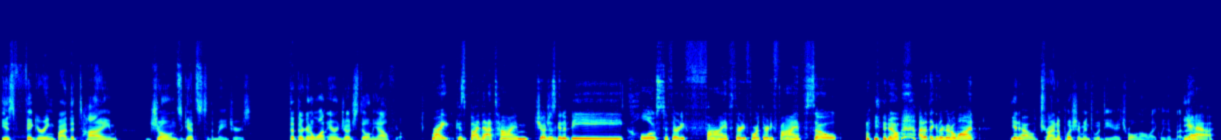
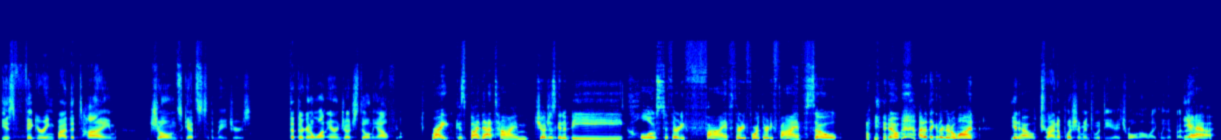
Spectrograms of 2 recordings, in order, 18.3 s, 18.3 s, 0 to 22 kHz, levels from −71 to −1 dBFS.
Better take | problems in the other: first | thin; very; fading below 450 Hz

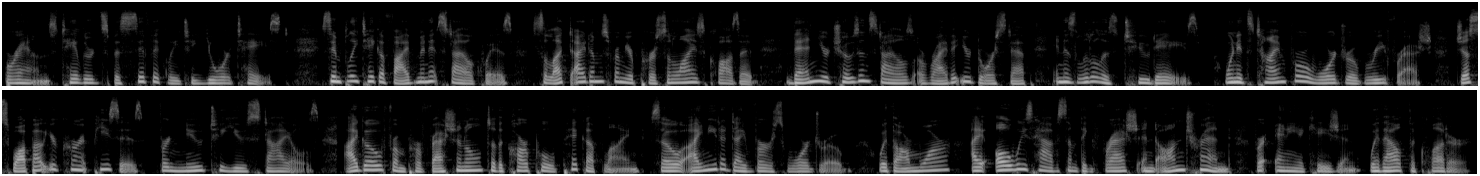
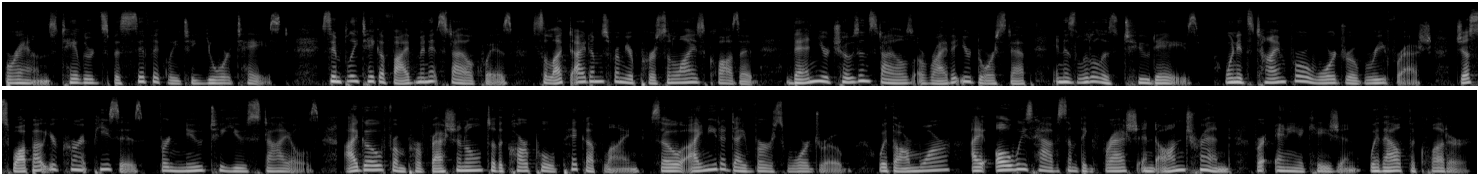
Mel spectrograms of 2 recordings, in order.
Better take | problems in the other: neither | none

